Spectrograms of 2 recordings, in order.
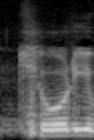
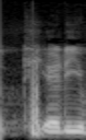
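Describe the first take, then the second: First: थ्योरी as "thyo-ri"; थ्योरी gliding into "yo"; wrong pronunciation. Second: थियरी as "thi-yuh-ri"; थियरी in three light syllables; correct pronunciation. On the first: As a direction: say थ्योरी with a full o. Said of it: "गलत तरीका है". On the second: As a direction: say थियरी without an o. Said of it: "थियरी बोलना है". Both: Shown as a demonstration.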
